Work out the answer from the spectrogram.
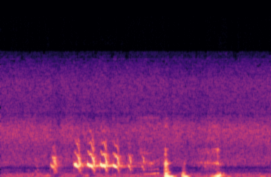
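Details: An elf owl, found at dusk in spots like Sabino Canyon in Tucson, southeast Arizona, gives a quick run of about six high, yelping notes in under half a second, like a little laugh. Lower, muffled voice-like sounds follow.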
